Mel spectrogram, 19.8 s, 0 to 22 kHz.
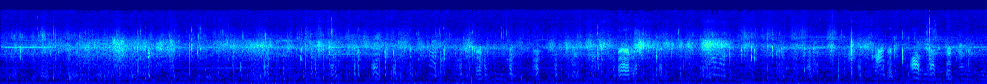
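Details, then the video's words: Several puppies, recorded March 17, keep up a continuous chorus of thin, high squeals and whimpers, some wavering and some short and clipped, over a constant hiss. "Puppy sounds"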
